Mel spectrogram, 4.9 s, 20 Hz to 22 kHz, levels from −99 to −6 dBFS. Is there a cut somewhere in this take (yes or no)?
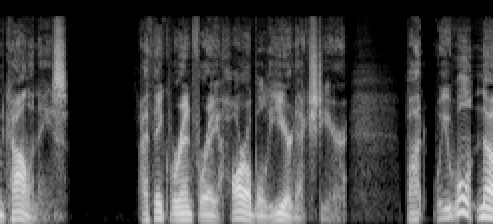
no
